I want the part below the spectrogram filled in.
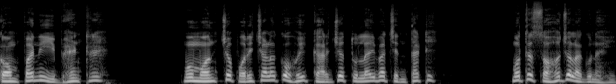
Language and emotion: Odia, fearful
